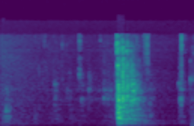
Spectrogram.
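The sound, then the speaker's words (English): A refrigerator door opens as someone rummages through the fridge: faint handling noises, then one louder clunk with a brief rattle and softer knocks afterward. No voices. “digging through the fridge”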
